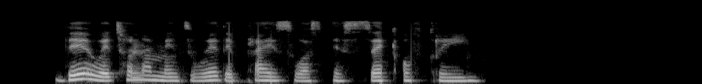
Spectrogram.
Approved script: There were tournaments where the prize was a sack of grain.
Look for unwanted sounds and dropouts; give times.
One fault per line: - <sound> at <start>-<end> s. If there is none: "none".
none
